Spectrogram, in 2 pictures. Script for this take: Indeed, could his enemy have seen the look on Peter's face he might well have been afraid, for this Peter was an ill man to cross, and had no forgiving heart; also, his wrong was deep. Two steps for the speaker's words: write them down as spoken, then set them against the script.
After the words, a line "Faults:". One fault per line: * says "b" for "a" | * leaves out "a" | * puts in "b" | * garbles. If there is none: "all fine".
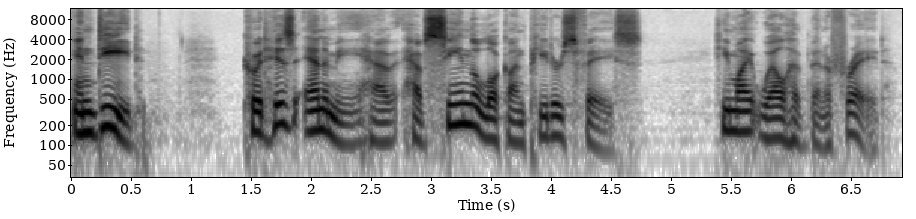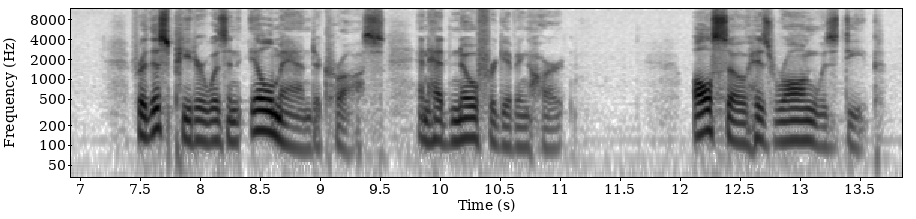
Indeed, could his enemy have have seen the look on Peter's face he might well have been afraid, for this Peter was an ill man to cross, and had no forgiving heart; also, his wrong was deep.
Faults:
* puts in "have"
